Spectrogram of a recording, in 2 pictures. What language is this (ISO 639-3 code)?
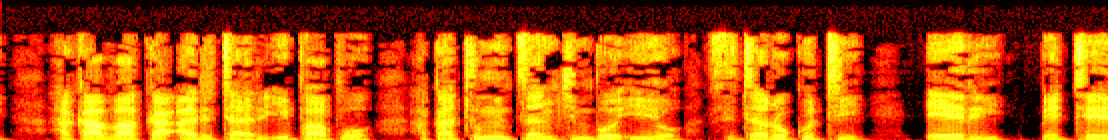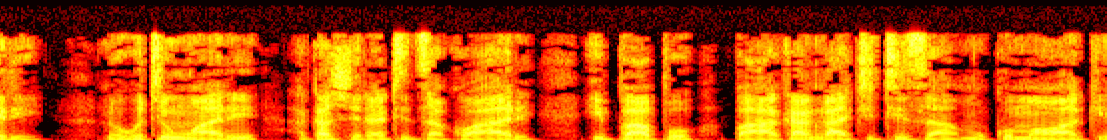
sna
